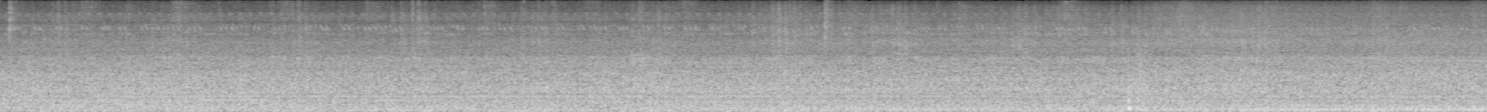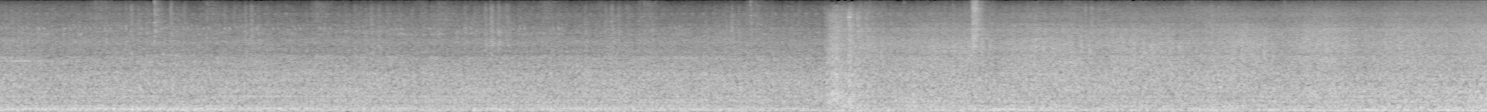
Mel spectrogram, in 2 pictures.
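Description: An approaching BNSF freight train's GE diesel-electric locomotives: a steady rumble, with a low engine drone coming in about halfway through and growing louder near the end as the train draws close. There is a short sharp noise about three quarters of the way through.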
